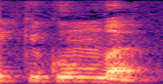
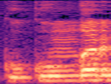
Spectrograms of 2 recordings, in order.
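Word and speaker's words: cucumber: और next word है हमारा ये, और इसको बोलेंगे क्यूकुम्बर। कुकुम्बर नहीं बोलेंगे, क्यूकुम्बर।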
